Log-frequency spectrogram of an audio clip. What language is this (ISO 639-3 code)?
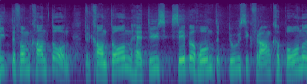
gsw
